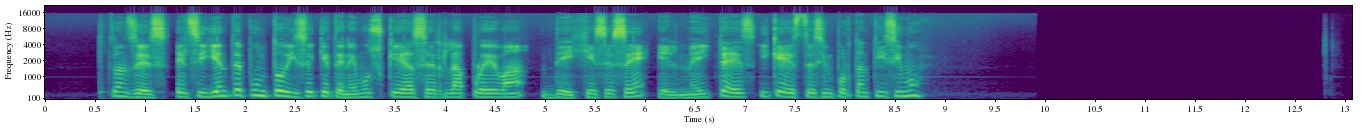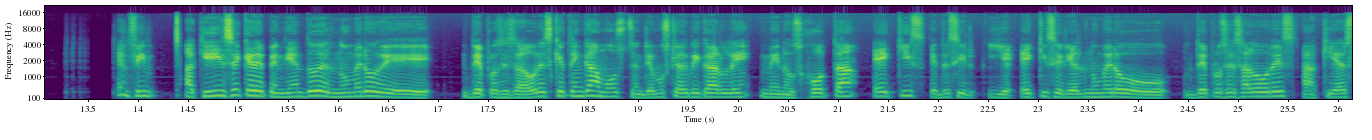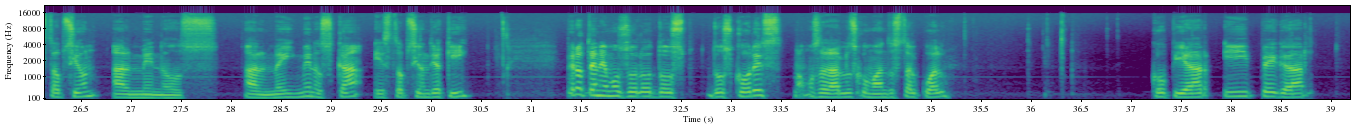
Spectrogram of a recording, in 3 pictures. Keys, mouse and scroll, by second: 8.1 scroll down 2, 19.6-22.0 drag, 33.1 click, 33.7-35.2 drag, 35.8 right click, 36.6 click, 38.4 right click.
